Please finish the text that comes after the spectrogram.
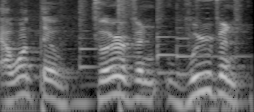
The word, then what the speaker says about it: Wyvern: All right, I want the Wyvern. How do you say that? Wyvern.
